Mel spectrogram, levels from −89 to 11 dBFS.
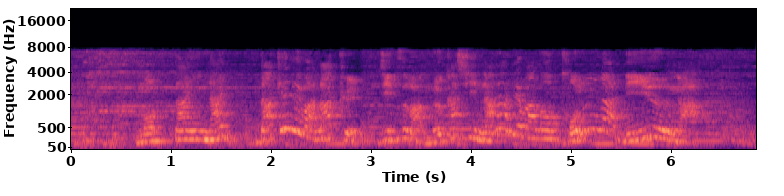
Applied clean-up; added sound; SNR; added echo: none; Piano; 16 dB; reverberation time 0.8 s.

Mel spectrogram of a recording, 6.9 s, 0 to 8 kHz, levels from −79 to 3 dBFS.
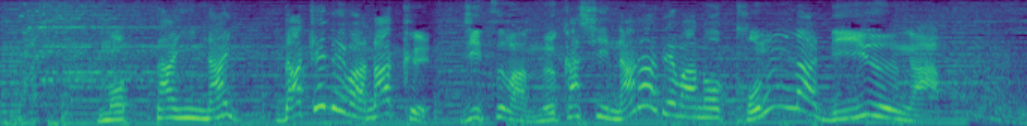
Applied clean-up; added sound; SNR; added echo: none; none; none; none.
